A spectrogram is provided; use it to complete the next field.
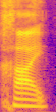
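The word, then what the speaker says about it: חי: No, it's a Hebrew symbol. Not AT. It's not ATAT. Okay. It's pronounced chai.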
